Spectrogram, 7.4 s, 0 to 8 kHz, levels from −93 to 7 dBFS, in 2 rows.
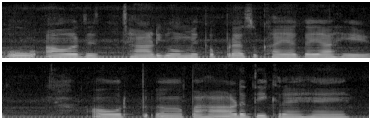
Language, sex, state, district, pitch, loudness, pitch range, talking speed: Chhattisgarhi, female, Chhattisgarh, Sarguja, 190 Hz, -32 LUFS, 185-200 Hz, 115 wpm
